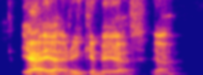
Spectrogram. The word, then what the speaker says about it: Rinkeby: visited a area um excuse me if I pronounce it wrong, uh Rinkeby? Yeah, yeah, Rinkeby, yes.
